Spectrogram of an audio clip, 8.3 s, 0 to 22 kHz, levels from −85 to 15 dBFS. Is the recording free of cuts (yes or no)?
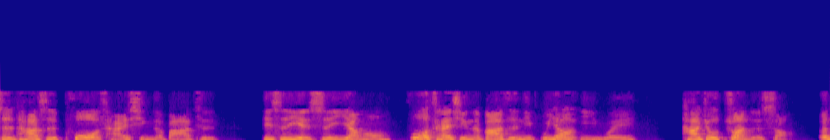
yes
